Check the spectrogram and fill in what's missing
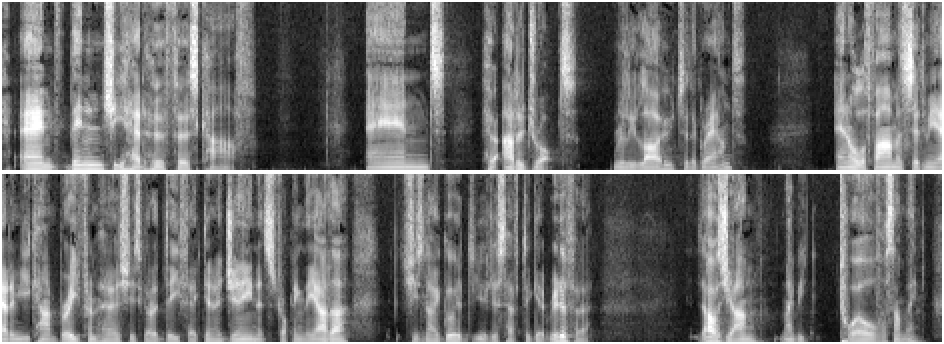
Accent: Berry, New South Wales, Australia; my hometown, no, which really was Berry, only five minutes down the road. But this is where I grew up

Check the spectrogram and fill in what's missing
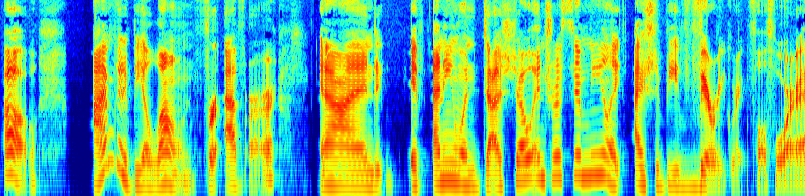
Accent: Los Angeles, California, United States; I was born and raised in L

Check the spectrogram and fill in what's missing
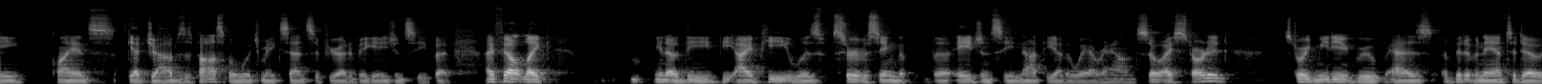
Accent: East Coast, United States; moved away as an adult; also born or lived in New York / London / Los Angeles; now in Santa Monica, United States; I'm originally from the East Coast

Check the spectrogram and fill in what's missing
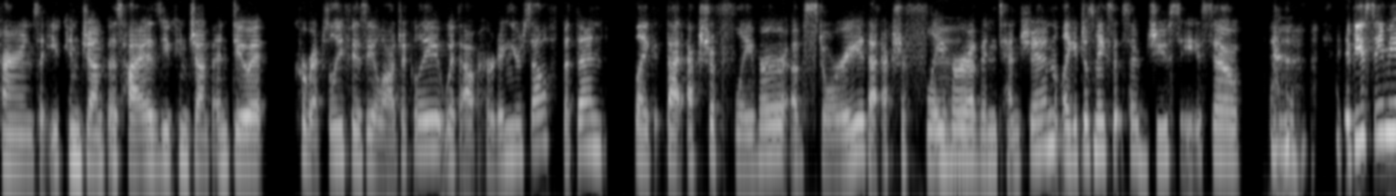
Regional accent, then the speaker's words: Denver, Colorado, United States; moved away as an adult; also born or lived in New York; I grew up in South Suburban Denver, dancing competitively in that area

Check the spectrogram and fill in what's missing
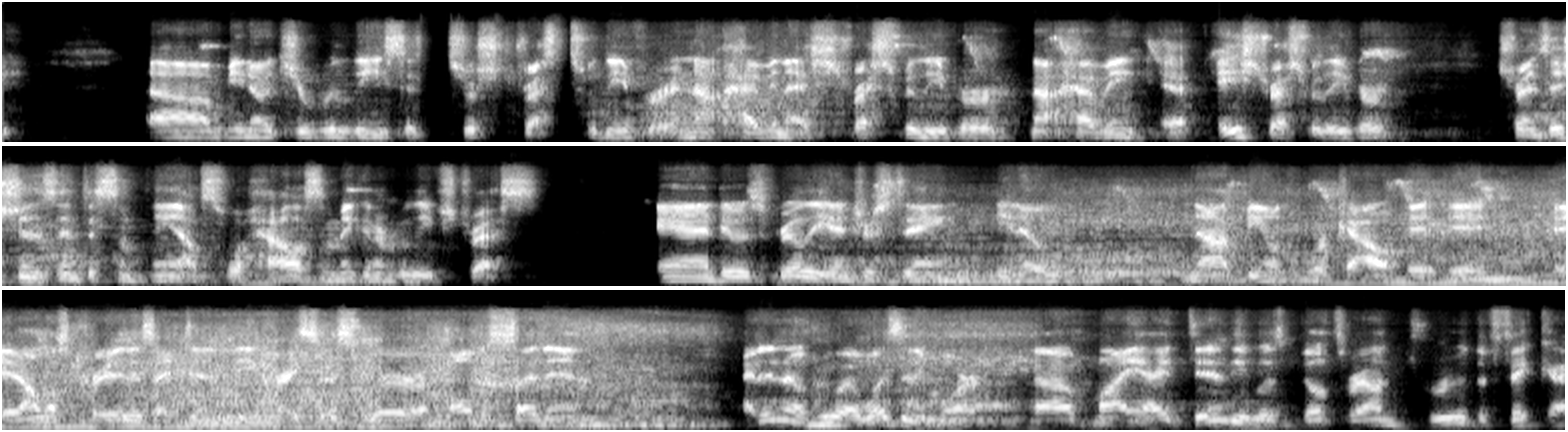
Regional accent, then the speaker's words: United States; everyday foods that we grew up with here in the United States

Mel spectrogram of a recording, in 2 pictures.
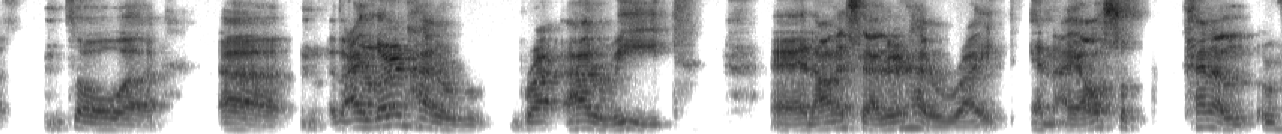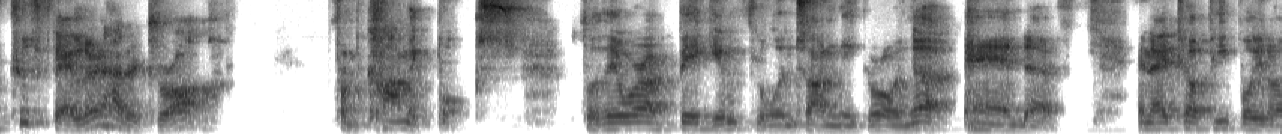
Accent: Rio Grande City, Texas, United States; also born or lived in McAllen, Texas / Edinburg, Texas; now in San Antonio, United States; born in McAllen, Texas, and raised in a small town called Rio Grande City. Lived in Edinburgh for a few years before moving up to San Antonio. Been here for like 20 years

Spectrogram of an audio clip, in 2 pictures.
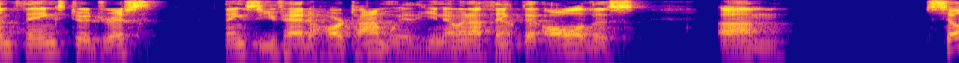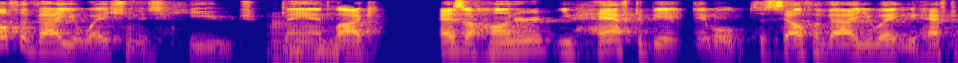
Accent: the South, United States; But it's just funny as a Southerner, like it sticks out.

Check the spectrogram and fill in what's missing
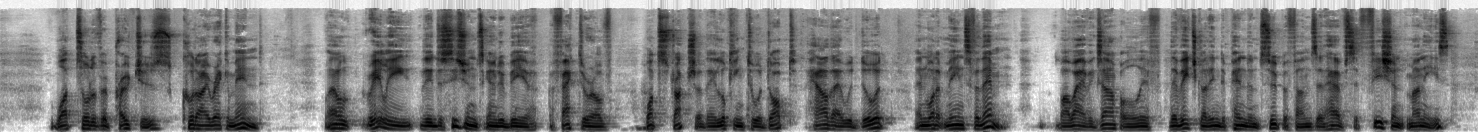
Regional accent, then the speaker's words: New South Wales, Australia; I'm from New South Wales, for example

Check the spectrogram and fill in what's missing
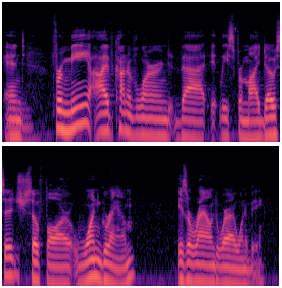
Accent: the South, United States; moved away; I'm usually originally from the South

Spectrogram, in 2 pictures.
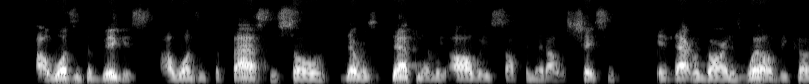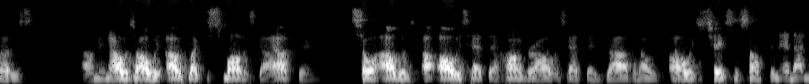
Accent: Andrews, Texas, United States; moved away as an adult; also born or lived in Madison, Wisconsin; Andrews is a small West Texas town, probably about 10,000 people. So I was born and raised there

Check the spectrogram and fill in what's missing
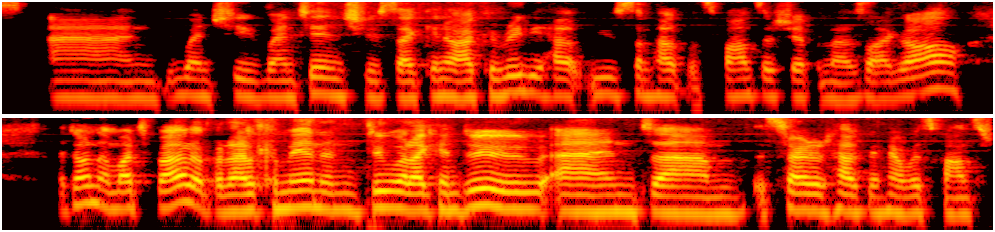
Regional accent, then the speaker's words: Ireland; I grew up in Ireland

